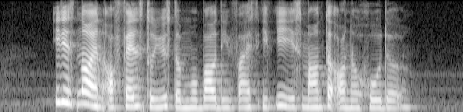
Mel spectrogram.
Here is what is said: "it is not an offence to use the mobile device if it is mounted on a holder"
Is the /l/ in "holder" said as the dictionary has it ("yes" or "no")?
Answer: no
